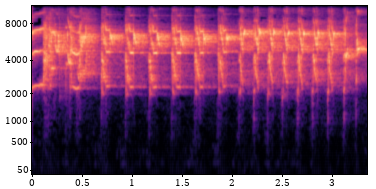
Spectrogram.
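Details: Fighter lovebird, provoked on seeing a rival, gives a fast shrill chatter of high, harsh notes, about two per second, each buzzing with rapid trills, continuous throughout.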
